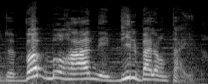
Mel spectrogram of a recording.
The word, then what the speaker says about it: Ballantine: Nous suivons donc les aventures de Bob Moran et Bill Ballantine. Oui, c'est Tyne, pas Tine comme dans la chanson d'Indochine. La narration le précise, ça se prononce comme ça parce que Bill Ballantine est écossais.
